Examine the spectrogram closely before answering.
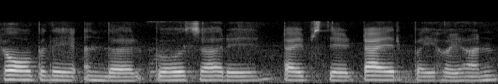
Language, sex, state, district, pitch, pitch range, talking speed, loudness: Punjabi, female, Punjab, Kapurthala, 195 Hz, 185-200 Hz, 130 wpm, -19 LUFS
